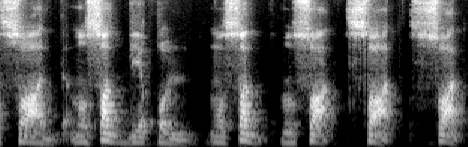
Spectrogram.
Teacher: Jadi kayak sin tapi ditebalkan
